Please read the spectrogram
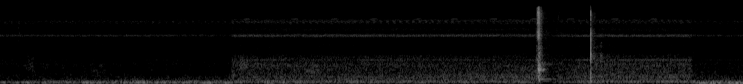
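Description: Arrow from a Bear compound bow striking a cardboard deer target backed by a hay bale: one sharp smack about five seconds in, then a smaller click half a second later.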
